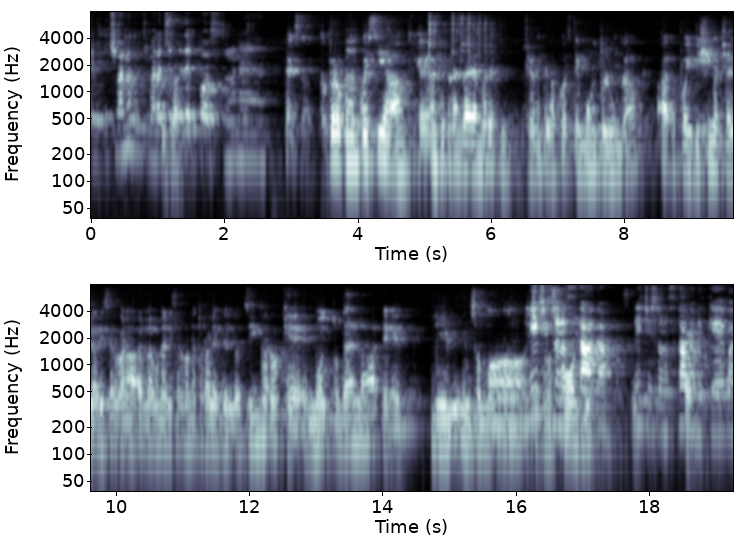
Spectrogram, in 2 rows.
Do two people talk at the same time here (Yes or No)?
Yes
